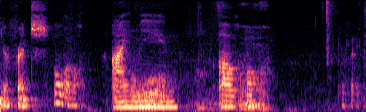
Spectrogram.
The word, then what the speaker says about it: Aurora: Oh, I mean, Aurora.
